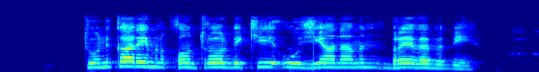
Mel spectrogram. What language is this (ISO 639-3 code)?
kur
